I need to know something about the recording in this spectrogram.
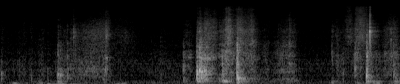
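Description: A cardboard box lid slides off with a soft scrape.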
